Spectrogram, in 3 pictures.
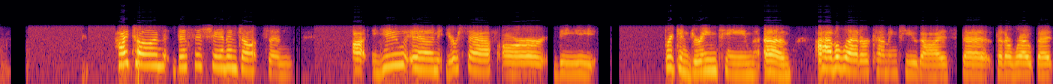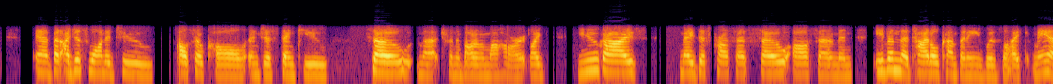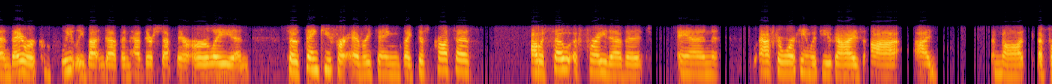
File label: client voicemail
